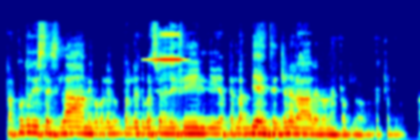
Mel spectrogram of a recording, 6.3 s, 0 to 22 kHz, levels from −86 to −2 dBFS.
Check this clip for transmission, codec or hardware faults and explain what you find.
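One fault is present, a loudspeaker feedback squeal from 2.12 to 2.87 s. A microphone is picking up its own loudspeaker, and the loop gain at 4.4 kHz tops unity. The tone swells over roughly a third of a second to somewhat louder than the speech. That build-up, rather than a constant level, separates it from a steady interference whistle.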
